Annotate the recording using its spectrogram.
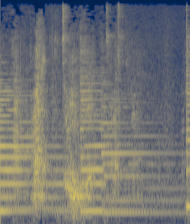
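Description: Acoustic guitar strummed a few times, with a voice holding long, steady notes over it. The held pitch steps down about two-thirds of the way through, and the sound fades toward the end.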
